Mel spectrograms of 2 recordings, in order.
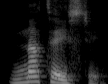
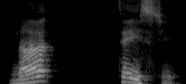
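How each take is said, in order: First: The two words run together without a pause. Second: There is a pause between the two words. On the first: The speaker calls it right. "Eu preciso fazer direto" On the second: The speaker calls it wrong. "essa pausa fica estranha"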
